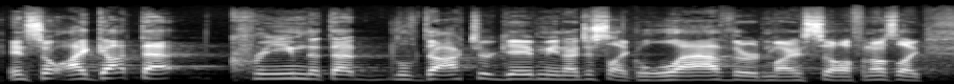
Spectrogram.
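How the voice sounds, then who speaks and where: Male pastor, fairly high and bright voice, chatty sermon storytelling, long hall echo. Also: flat delivery, fairly quick. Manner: conversational, joking asides to the congregation. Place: church hall with congregation.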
